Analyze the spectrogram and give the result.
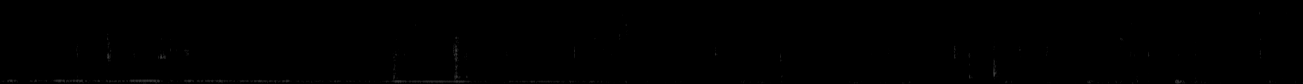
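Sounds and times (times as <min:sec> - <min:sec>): chewing cookies: 0:00.0 - 0:13.0
low steady hum: 0:00.0 - 0:13.0.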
